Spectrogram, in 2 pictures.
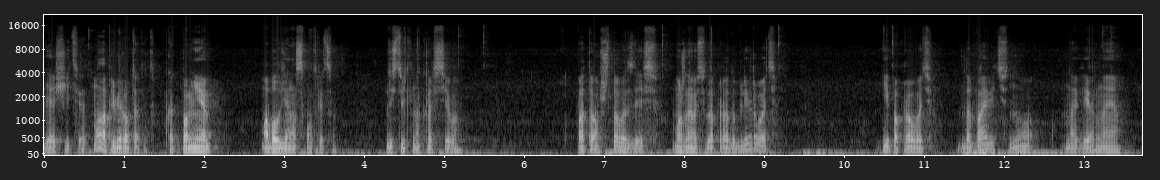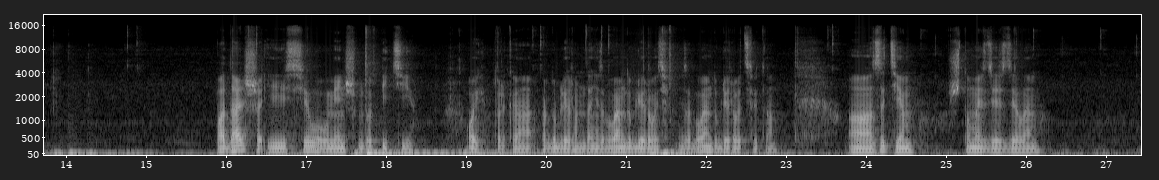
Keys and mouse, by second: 4.9 ctrl+b, 7.0 shift+d, 8.0 r, 9.4 g, 11.1-16.2 middle drag, 11.4 g, 13.8 g, 16.2-23.6 drag, 18.9 ctrl+z, 23.6-27.4 middle drag.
